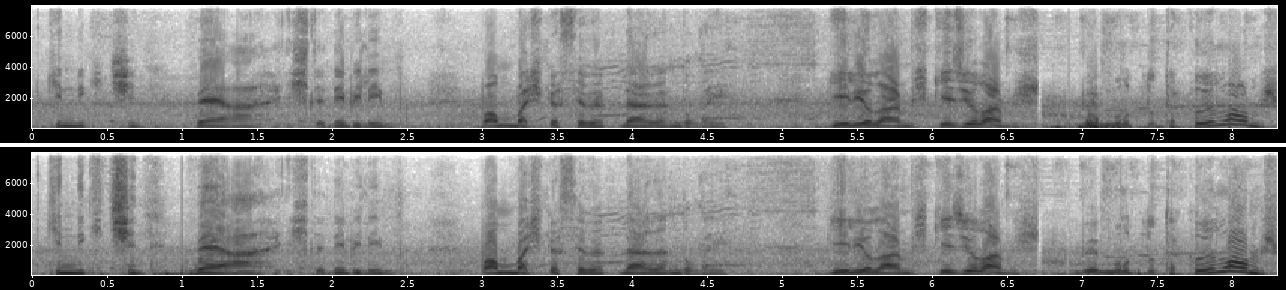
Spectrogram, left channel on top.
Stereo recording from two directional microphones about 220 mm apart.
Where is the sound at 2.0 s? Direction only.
15° right (ahead or behind).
